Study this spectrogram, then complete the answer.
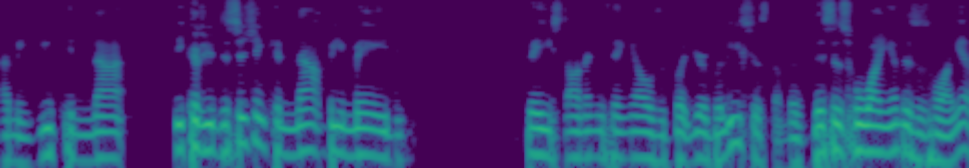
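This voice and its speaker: A man with a New York accent talks at a very fast pace and medium pitch, with ordinary pitch variation. His tone is dark and mellow, and the sound is dry and close with no echo. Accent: New York (Bronx). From New York City, the Bronx. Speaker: podcast co-host. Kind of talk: casual chat.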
